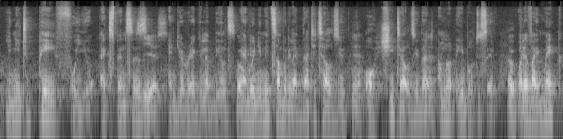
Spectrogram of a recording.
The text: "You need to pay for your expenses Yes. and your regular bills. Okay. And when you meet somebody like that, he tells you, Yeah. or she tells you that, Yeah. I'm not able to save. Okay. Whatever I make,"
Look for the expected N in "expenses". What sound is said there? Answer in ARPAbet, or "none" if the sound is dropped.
N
